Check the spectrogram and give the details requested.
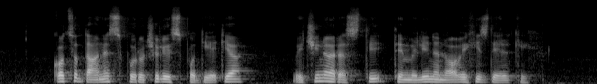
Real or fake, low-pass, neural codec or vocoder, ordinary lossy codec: fake; 19.8 kHz; codec, 44.1 kHz, 7.8 kbps, DAC; none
